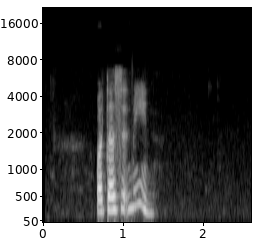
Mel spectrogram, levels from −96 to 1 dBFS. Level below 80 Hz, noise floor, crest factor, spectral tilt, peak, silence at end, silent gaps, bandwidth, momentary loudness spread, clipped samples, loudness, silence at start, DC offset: -66 dBFS; -73 dBFS; 22 dB; -5.5 dB/octave; -2 dBFS; 1.25 s; none; 7 kHz; 13 LU; under 0.1%; -20 LUFS; 0.7 s; under 0.1%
